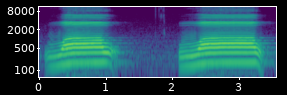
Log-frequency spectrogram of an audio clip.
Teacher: واو جو ہے یہ دونوں ہونٹوں کے گول ہونے سے ادا ہوتا ہے. نہ تمام گول کرنے ہیں، آپس کے اندر ہونٹوں کو ملنا نہیں چاہیے.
